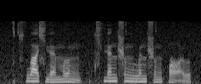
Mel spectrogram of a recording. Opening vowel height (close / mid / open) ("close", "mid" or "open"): open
